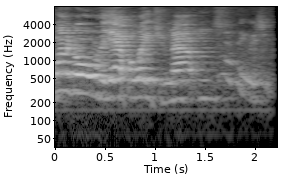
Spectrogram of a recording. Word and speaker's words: Appalachian: Because in the Appalachian Mountains, actually Appalachian Mountains, if you're over there, that's how the way they pronounce it.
